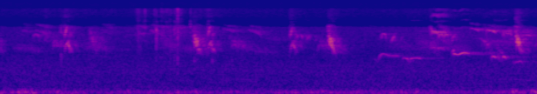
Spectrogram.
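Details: Common starlings gathered in a flock at a feeding station. Busy scratchy chatter mixed with clear whistled notes, some sliding, over steady background hum.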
